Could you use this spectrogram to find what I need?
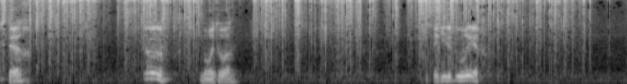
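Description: A foil card pack crinkles and tears as it is opened.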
